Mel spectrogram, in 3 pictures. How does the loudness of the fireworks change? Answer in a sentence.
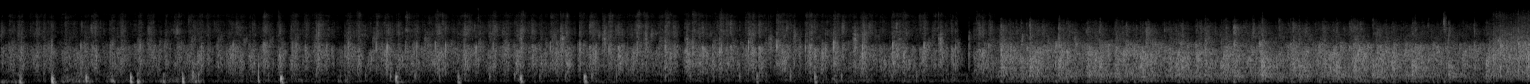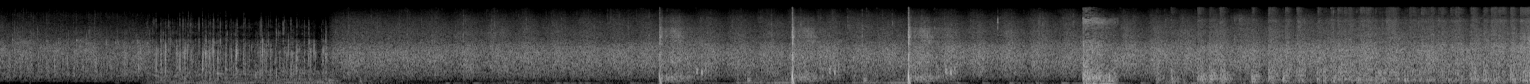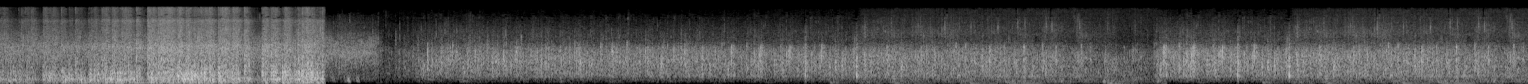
The loudness of the fireworks goes up.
